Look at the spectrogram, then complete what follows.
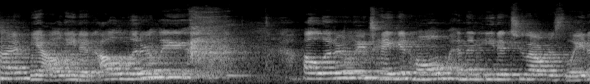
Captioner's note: laughs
